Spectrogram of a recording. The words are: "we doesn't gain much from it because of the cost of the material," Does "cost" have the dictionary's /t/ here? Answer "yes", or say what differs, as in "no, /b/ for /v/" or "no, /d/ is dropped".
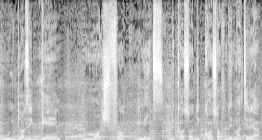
no, /t/ is dropped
